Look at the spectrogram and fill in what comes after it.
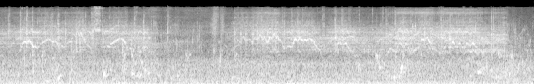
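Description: Small birds chirping in short, wavering calls every second or so over a steady outdoor background hiss.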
